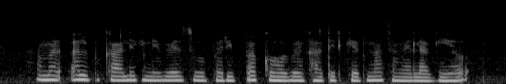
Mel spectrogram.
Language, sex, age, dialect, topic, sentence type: Magahi, female, 51-55, Southern, banking, question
